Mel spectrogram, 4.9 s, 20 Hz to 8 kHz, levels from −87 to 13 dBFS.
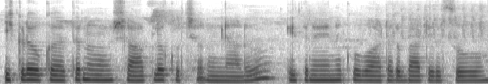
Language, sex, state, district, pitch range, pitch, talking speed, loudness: Telugu, female, Andhra Pradesh, Annamaya, 160-185 Hz, 175 Hz, 135 wpm, -18 LUFS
